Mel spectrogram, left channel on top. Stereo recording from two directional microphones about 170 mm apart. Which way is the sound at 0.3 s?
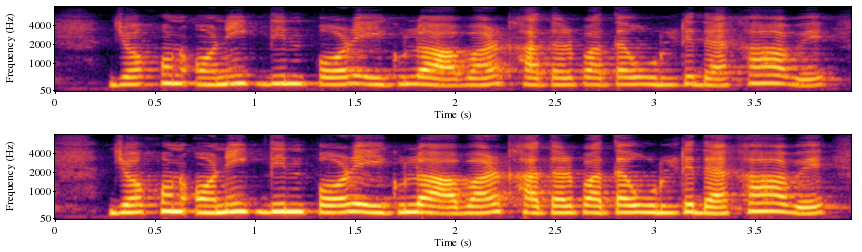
30° right (ahead or behind).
